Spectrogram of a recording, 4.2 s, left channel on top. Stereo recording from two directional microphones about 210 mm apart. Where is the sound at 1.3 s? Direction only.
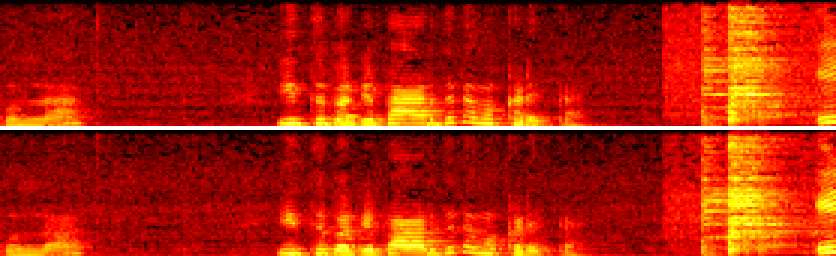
40° left (ahead or behind).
